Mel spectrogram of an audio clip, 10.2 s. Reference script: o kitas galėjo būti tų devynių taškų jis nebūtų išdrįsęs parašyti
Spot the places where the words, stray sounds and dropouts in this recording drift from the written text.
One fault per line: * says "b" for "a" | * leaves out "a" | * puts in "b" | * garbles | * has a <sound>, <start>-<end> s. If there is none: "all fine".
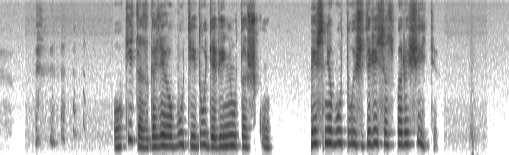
* has a laugh, 0.7-1.8 s
* has a whoosh, 9.4-9.6 s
